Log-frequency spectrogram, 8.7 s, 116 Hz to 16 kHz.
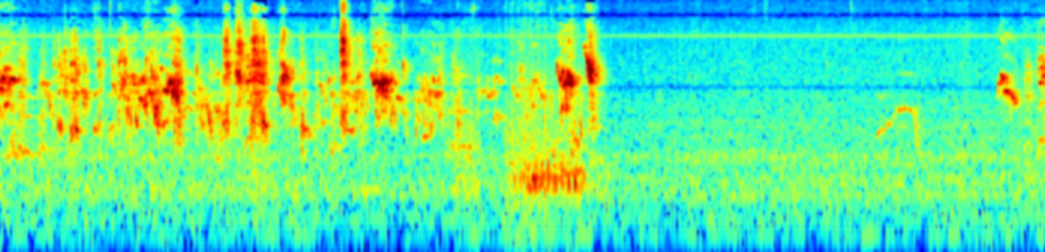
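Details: Budgerigars recorded 17 November 2024 chatter loudly with squawks and chirps for about five seconds, then fall almost silent apart from one soft rising-and-falling whistle and a final short chirp.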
